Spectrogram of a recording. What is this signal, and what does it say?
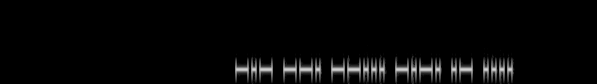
Morse code, heard as a keyed tone, about 30 wpm, 700 Hz. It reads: KG7CAH
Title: USA Call Signs - 6 Characters - Repeated 2x - 30wpm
